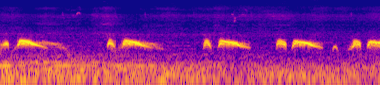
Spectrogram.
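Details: Spotted dove calls during trapping with a silver black-collared decoy dove. Low hoarse cooing phrases repeat, each a short note followed by a longer falling coo, with steady low rumbling background noise.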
